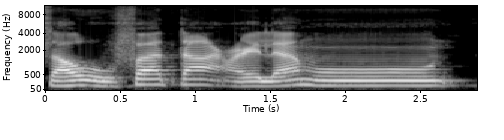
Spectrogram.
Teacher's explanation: سین پہ سیٹی کی آواز آئے گی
